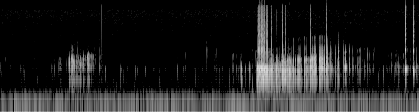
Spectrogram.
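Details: Stomach growling at night after fasting: loud, gurgling, drawn-out growls and bubbly rumbles, hunger borborygmi.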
